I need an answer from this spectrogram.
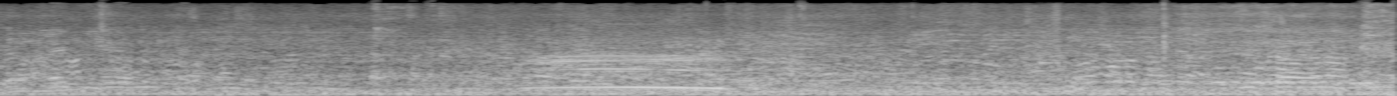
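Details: Holstein Friesian cattle, large bulls of around one ton, shown at a cattle market in Chuadanga before Eid ul-Adha; one drawn-out low moo lasting about a second amid crowd chatter and speech.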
